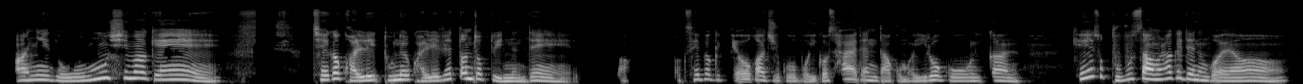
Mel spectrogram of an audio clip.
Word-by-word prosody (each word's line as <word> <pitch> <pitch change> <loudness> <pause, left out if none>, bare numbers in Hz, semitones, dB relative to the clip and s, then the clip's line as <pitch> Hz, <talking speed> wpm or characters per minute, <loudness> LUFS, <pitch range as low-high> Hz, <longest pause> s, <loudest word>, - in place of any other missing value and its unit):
아니 205 +3 +1
너무 180 - +2
심하게 225 - +1 0.9
제가 220 +5 +3
관리 180 -1 +2
돈을 210 +2 +3
관리를 165 +7 -1
했던 260 +2 +2
적도 240 -6 -3
있는데 150 0 -1 0.4
막 - - -15 0.5
막 - - -18
새벽에 225 -2 -6
깨워 125 0 -2
가지고 185 - -3
뭐 75 - -7
"이거 80 +3 -3
사야 120 +7 -1
된다."고 170 - -4
막 75 0 -5
이러고 165 - -2
그러니까 165 -1 -2 0.5
계속 350 +7 -1
부부 185 +7 -2
싸움을 250 -1 +5
하게 285 +1 0
되는 225 -6 +2
거예요. 160 0 0
185 Hz, 290 characters per minute, -23 LUFS, 160-230 Hz, 0.9 s, 싸움을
